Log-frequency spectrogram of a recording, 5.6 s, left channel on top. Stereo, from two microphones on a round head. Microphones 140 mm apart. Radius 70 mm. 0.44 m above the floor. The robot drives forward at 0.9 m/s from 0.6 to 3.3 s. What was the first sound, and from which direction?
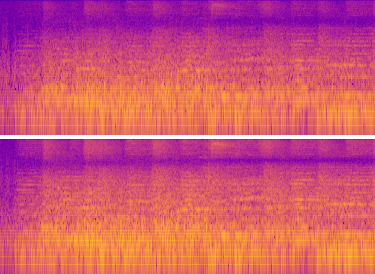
Singing, 45° right (ahead or behind).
